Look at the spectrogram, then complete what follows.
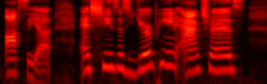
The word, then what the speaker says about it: Asia: is oia is spelled like Asia but it's pronounced AIA and she's this European actress I really don't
